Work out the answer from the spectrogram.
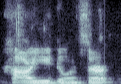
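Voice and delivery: ordinary talk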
